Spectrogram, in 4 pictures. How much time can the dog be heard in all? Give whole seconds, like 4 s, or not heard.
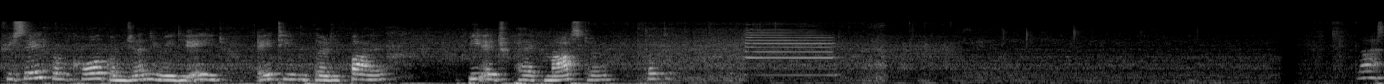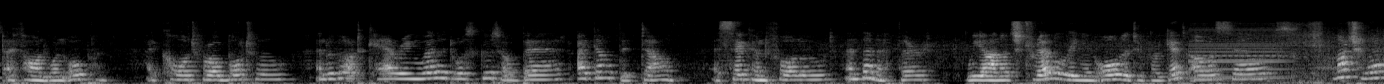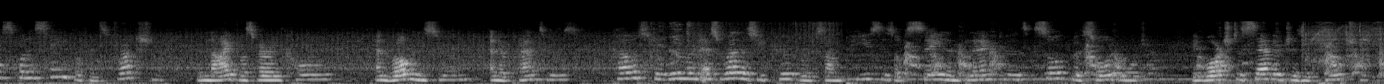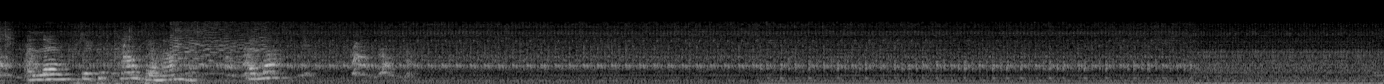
9 s.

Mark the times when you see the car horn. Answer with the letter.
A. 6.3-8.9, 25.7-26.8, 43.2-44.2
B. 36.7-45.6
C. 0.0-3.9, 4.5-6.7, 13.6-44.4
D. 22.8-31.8
A.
